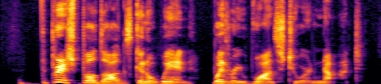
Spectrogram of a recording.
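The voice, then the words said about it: Child's voice with British accent. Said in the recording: “British accent”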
